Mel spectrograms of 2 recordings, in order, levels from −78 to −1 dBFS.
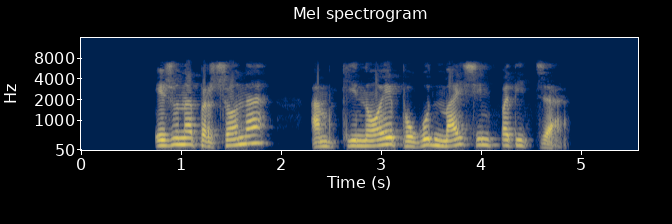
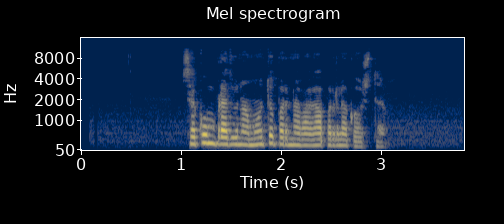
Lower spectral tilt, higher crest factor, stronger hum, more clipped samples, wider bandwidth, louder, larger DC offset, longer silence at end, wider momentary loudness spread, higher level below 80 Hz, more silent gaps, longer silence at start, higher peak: about the same, -6 dB/octave vs -6.5 dB/octave; about the same, 16 dB vs 20 dB; neither; neither; second, 7.4 kHz vs 11 kHz; first, -16 LUFS vs -22 LUFS; neither; about the same, 0.75 s vs 0.8 s; second, 8 LU vs 18 LU; first, -60 dBFS vs -78 dBFS; first, 2.22-2.30 s vs none; second, 0.75 s vs 1 s; about the same, -2 dBFS vs -4 dBFS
